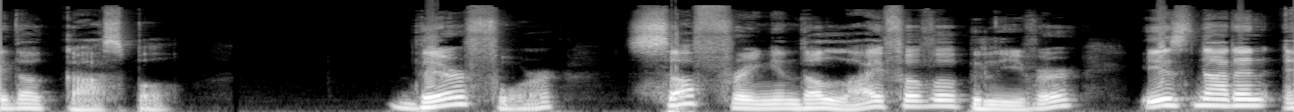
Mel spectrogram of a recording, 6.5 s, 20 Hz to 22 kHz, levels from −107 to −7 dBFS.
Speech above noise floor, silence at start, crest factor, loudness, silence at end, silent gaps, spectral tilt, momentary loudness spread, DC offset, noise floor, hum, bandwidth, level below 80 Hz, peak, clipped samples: 57 dB; 0 s; 14 dB; -14 LUFS; 0 s; none; -6 dB/octave; 14 LU; under 0.1%; -70 dBFS; none; 18 kHz; -38 dBFS; 0 dBFS; 0.2%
